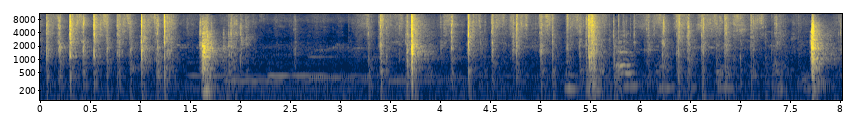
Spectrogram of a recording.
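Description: A deck of oracle cards being shuffled by hand: a rapid run of papery clicks and snaps, with a louder slap about every two seconds as the cards are knocked together.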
